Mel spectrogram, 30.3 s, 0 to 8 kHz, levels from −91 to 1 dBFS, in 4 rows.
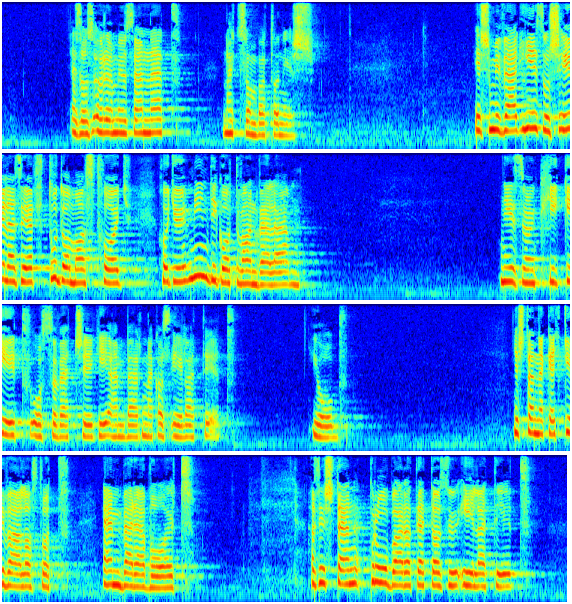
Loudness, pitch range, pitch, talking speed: -17 LUFS, 195-250 Hz, 225 Hz, 80 wpm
